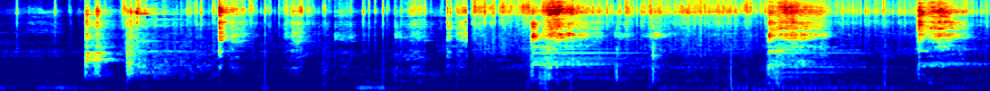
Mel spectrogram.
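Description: Poppy seeds are dry-roasted in a pan while kala masala spices are prepared, with a soft crackle and sizzle, repeated metal scrapes and clinks of a spatula stirring against the pan, and irregular bursts of activity.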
